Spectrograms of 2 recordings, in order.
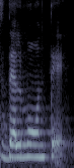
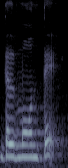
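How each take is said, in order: No difference in how they are said.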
